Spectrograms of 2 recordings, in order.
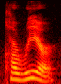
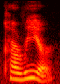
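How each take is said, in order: Both takes have the same delivery.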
